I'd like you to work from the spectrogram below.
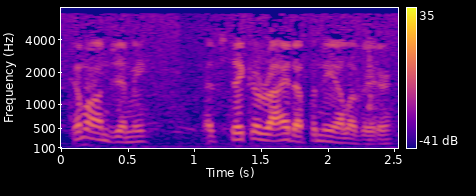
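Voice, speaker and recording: A man's voice: lowish voice, quick pace, crowd noise, close to an everyday voice. An actor playing a soothing, mildly skeptical hotel man who coaxes and reassures, in a vintage radio drama. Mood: coaxing, reassuring. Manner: coaxing, reassuring, talking down to a child. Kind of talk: 1930s-40s crime radio drama acting. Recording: dull old radio recording, clear hiss.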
